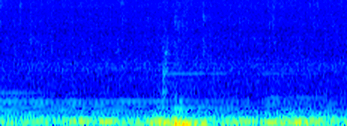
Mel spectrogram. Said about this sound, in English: Rain's rain. It wets your clothes and soaks your hair. Nothing more, nothing less.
